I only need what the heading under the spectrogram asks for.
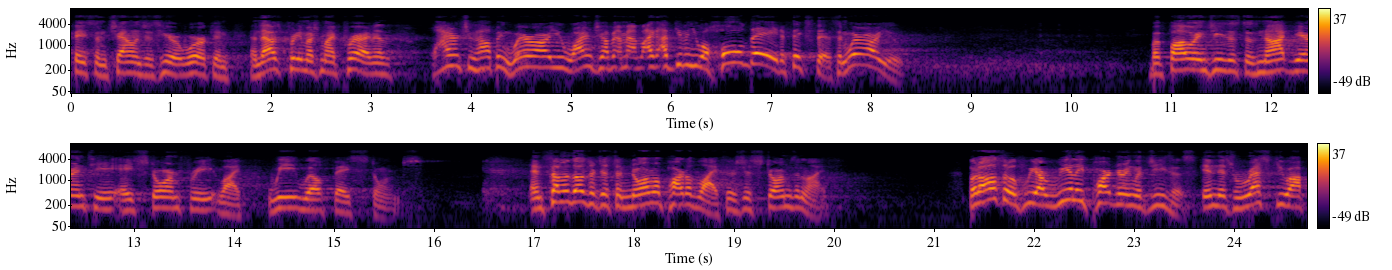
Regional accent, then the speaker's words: United States; I am an American baby boomer

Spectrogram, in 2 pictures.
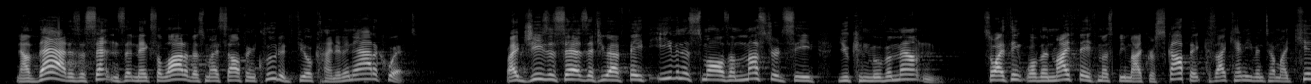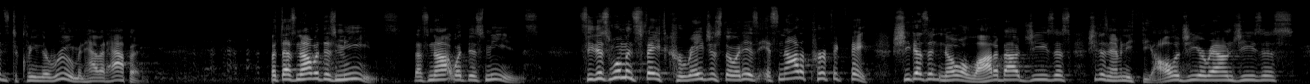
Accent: Tri-Cities, Washington, United States; moved away; I'm from over there, okay? I know, I'm from the Tri City

